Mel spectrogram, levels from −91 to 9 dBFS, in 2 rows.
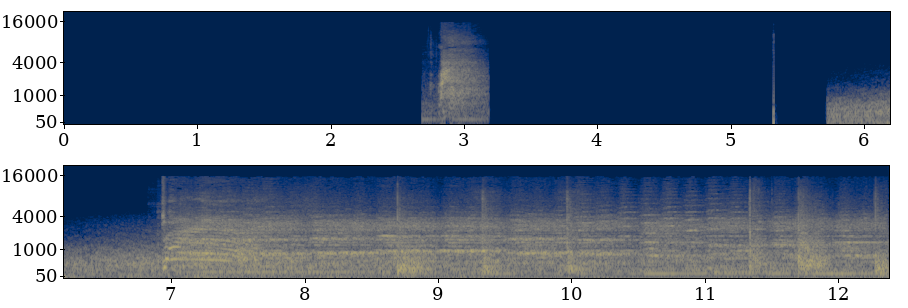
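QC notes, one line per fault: Nothing stood out on listening, and there is no fault to log.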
